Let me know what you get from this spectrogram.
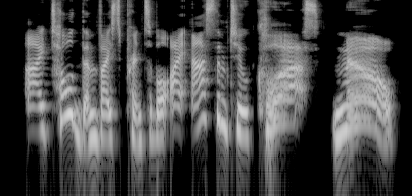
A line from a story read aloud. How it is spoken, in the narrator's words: McGuckin's screams rattled the lights in their fixtures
